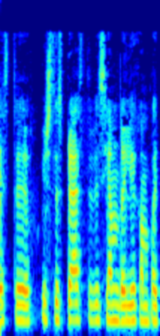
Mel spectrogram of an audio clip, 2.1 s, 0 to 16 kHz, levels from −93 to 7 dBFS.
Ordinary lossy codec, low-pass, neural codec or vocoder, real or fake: MP3, 48 kbps; 14.4 kHz; none; real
